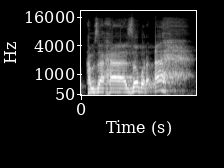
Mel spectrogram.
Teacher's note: হালুকের মধ্যখান থেকে উচ্চারণ করতে হবে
